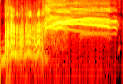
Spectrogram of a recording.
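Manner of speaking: long, startling buzz; imitated buzzer. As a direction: blare like an office buzzer. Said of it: "the whole thing goes".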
